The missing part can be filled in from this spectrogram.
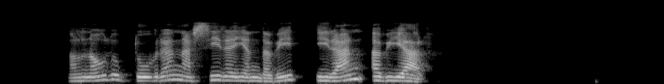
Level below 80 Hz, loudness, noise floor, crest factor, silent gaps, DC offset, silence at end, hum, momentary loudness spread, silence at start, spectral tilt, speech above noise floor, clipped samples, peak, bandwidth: -62 dBFS; -21 LUFS; under -90 dBFS; 22 dB; none; under 0.1%; 2.35 s; none; 6 LU; 0.7 s; -4.5 dB/octave; over 69 dB; under 0.1%; -2 dBFS; 7.6 kHz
